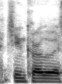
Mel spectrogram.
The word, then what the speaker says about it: Giancarlo: Is that how you pronounce his name? Giancarlo? – Yeah, Giancarlo Esposito.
